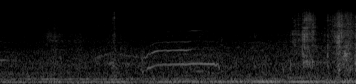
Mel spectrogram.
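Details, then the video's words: A once almost feral cat, now socialized, begging for food; one of a black and ginger-white pair gives a single drawn-out meow that rises then levels, over a low steady hum with soft hissy noises. "Black and Ginger-white cats meow and act cute to get food"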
